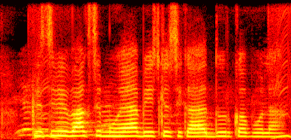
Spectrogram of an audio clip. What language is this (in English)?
Bhojpuri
